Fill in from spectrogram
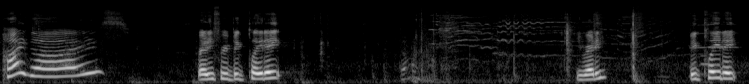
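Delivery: high, loud, excited hype-up; excited cooing. Real, not acted. Hyping someone up for a big play date, excited cooing.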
